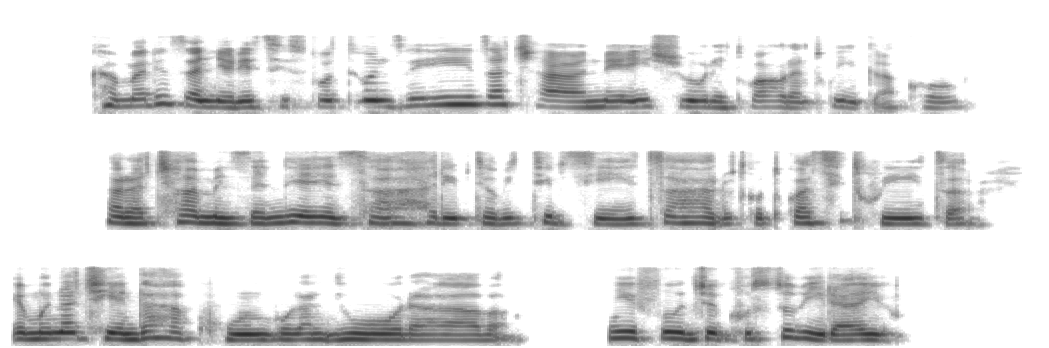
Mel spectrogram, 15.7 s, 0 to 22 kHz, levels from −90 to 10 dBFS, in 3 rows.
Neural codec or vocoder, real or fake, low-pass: codec, 16 kHz, 4 kbps, X-Codec, HuBERT features, trained on LibriSpeech; fake; 7.2 kHz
